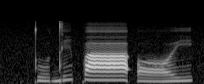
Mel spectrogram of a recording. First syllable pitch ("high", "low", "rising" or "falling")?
low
